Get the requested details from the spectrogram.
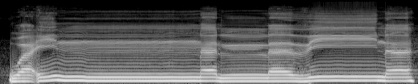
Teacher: huruf dzi kita panjangkan dua harakat karena terdapat ya sukun di depannya.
